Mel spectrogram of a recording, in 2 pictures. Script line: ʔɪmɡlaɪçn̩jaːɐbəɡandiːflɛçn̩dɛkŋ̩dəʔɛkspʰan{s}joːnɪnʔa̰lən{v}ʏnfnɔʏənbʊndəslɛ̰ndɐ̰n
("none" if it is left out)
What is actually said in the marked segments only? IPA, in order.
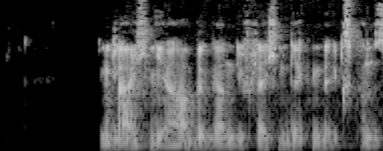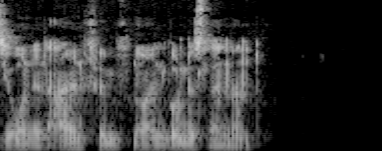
z, f

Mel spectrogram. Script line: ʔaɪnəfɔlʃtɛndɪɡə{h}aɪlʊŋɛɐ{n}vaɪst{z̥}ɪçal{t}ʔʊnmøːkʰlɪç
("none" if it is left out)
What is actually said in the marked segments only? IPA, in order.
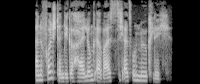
h, none, z̥, s

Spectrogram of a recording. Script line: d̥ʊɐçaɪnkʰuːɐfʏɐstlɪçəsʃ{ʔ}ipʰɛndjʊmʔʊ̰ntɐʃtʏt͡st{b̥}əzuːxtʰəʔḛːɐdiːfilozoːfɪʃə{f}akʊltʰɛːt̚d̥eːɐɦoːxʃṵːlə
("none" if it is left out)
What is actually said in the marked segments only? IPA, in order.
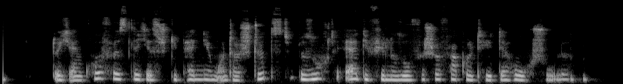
t, b̥, f

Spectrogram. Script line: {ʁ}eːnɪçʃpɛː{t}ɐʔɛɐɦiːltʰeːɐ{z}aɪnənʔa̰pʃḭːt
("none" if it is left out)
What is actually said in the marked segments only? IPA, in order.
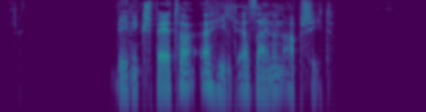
v, tʰ, z

